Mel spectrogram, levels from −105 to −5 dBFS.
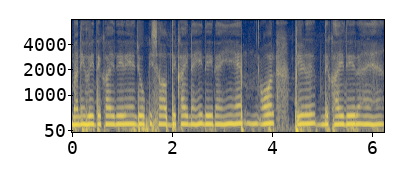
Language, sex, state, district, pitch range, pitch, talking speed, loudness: Hindi, female, Uttar Pradesh, Etah, 220-225 Hz, 225 Hz, 200 wpm, -18 LUFS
